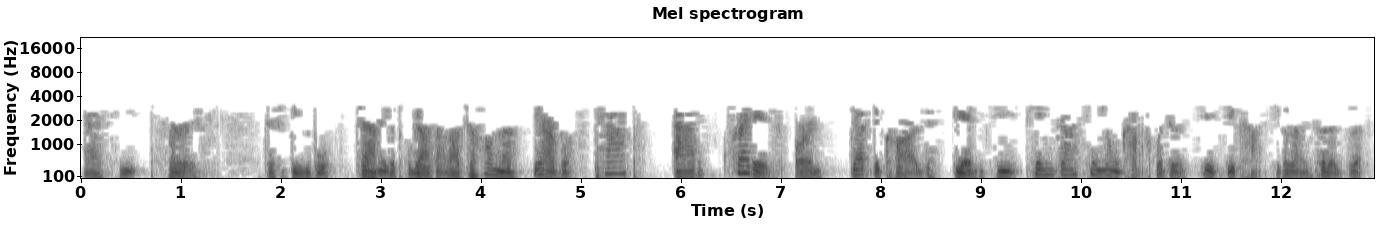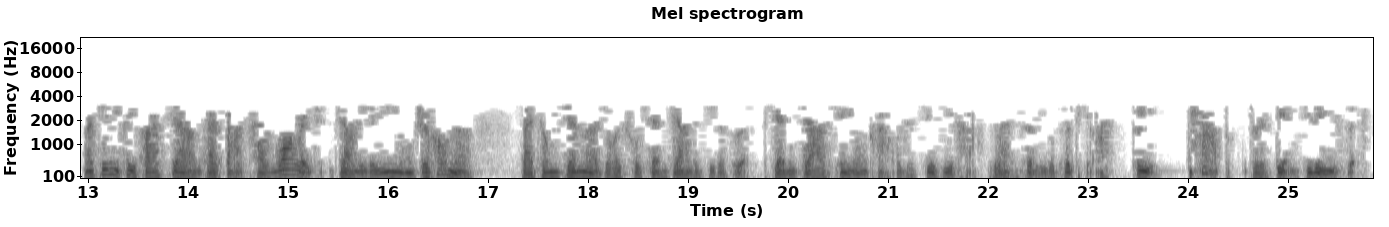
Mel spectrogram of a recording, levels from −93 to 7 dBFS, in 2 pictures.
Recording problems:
garbled, watery; badly; nothing above 2.5 kHz
muffled; very slightly; fading above 3 kHz

